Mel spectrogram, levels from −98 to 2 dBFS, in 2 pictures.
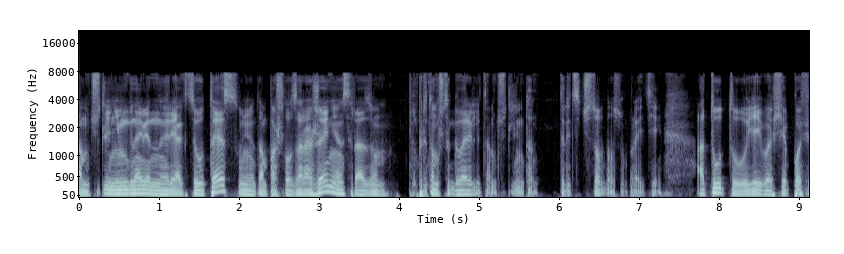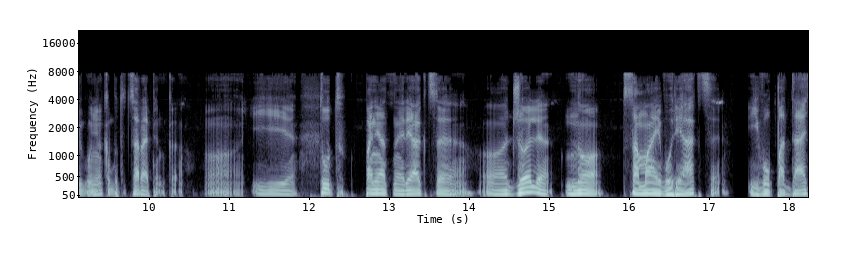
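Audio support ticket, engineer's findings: No faults found in the speech. Bandwidth stops around 8 kHz with faint graininess on louder passages, consistent with a working Bluetooth mSBC headset codec link.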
